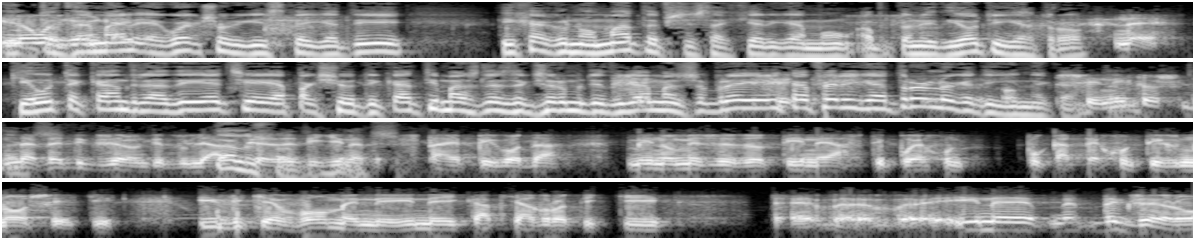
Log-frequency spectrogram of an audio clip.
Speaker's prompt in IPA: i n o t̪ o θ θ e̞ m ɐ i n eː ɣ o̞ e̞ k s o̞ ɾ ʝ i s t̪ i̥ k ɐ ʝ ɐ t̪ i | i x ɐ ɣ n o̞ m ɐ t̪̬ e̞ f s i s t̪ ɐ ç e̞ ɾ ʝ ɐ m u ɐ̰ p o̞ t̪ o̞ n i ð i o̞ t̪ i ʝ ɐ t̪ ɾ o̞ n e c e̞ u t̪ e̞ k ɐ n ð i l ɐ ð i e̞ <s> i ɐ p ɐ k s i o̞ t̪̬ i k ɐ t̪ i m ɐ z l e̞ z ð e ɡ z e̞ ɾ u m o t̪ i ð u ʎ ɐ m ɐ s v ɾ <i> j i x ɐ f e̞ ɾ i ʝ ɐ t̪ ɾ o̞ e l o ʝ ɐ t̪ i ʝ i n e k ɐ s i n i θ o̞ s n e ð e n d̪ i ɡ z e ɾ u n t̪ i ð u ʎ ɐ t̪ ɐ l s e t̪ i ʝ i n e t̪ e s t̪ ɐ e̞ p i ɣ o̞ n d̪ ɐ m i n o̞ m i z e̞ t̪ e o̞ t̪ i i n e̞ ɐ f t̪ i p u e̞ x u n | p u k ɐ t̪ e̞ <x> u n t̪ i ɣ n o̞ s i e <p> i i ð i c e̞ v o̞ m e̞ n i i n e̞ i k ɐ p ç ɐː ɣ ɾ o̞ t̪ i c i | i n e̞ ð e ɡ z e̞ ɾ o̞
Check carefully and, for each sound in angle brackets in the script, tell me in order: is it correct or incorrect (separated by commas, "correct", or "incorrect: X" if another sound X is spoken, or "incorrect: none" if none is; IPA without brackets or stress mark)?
incorrect: t͡s, incorrect: e, correct, incorrect: c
